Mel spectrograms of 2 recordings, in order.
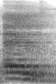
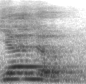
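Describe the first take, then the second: First: It begins directly with a plain vowel. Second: It begins with a 'y' sound before the vowel. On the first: The speaker calls it right. "इसका होगा एल" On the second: The speaker calls it wrong. "जो कि wrong है"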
